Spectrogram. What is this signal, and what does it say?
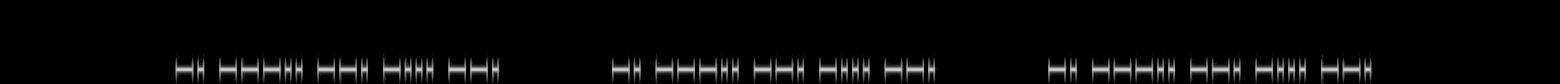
Morse code, heard as a keyed tone, about 22 wpm, 700 Hz. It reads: N8GBG N8GBG N8GBG
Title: USA Call Signs - 5 Characters - Repeated 3x - 22wpm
